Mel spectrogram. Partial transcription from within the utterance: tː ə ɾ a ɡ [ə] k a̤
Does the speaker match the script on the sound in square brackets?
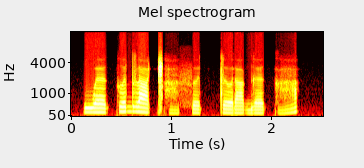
no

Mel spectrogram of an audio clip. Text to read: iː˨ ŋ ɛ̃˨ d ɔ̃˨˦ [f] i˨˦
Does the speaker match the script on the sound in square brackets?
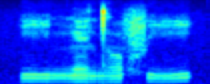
yes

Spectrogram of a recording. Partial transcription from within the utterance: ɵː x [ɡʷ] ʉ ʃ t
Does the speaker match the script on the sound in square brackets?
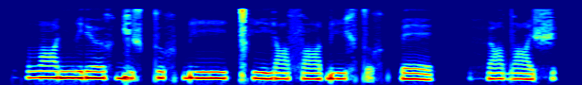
no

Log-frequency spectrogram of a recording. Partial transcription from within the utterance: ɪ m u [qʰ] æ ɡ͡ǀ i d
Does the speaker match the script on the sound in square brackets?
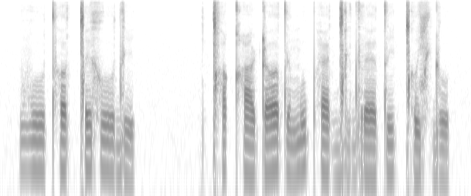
no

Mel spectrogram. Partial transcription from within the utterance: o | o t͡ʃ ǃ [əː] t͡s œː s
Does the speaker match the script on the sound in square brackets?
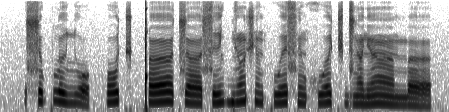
no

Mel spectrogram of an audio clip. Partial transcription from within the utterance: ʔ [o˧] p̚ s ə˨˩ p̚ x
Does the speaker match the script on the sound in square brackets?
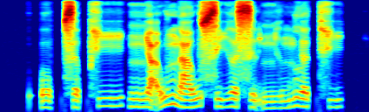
no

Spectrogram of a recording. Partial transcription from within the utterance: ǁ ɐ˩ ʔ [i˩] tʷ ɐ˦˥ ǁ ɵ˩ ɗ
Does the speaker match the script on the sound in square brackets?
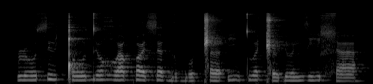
no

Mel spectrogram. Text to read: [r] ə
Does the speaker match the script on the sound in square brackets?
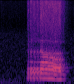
yes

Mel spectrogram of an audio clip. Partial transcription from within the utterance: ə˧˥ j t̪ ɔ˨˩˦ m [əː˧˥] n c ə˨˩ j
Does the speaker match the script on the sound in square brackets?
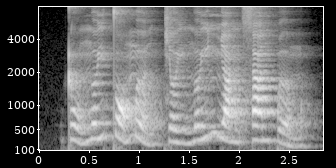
no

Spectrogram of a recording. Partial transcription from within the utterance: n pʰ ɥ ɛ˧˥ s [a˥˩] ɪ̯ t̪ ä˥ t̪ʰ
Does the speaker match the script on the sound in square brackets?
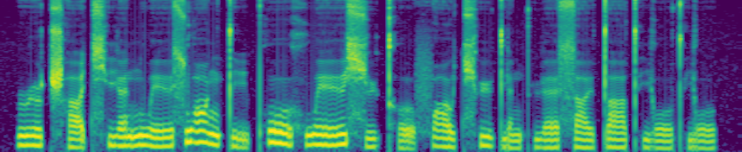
yes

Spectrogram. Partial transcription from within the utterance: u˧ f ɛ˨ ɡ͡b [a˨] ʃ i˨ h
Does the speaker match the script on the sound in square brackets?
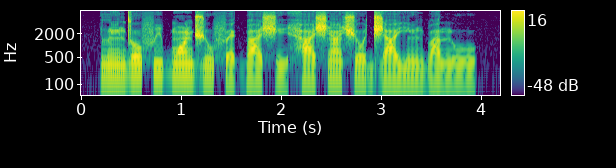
yes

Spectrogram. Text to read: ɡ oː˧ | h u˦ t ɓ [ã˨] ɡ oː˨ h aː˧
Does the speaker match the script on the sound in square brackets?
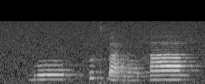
no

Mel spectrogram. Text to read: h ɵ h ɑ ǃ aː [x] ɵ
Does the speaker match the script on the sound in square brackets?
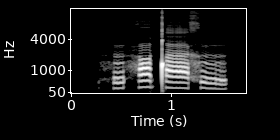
yes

